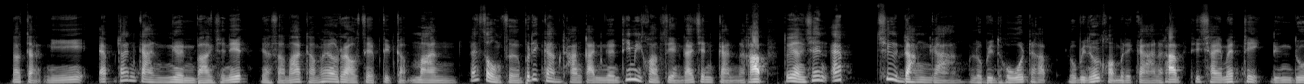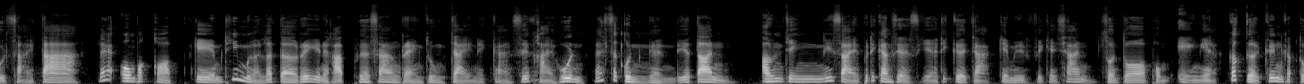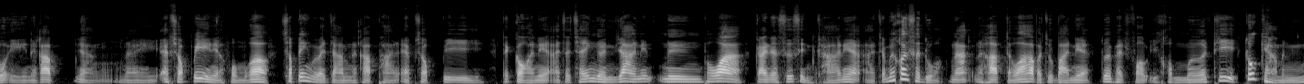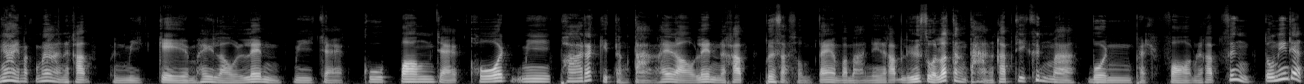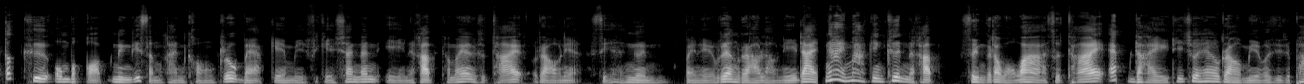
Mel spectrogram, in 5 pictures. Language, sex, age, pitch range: Thai, male, 20-39, 95-125 Hz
